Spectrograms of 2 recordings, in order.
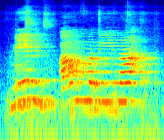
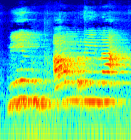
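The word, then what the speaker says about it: مِنْ أَمْرِنَا: Min amrina. Min amrina. Jelas kan? Enggak mim, jelas kan?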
